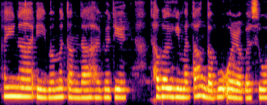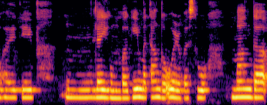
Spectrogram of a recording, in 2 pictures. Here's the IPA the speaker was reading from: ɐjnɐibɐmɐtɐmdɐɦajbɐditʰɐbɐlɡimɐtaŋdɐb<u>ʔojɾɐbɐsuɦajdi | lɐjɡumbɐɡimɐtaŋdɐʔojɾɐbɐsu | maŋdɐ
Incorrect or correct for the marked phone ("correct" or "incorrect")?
correct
